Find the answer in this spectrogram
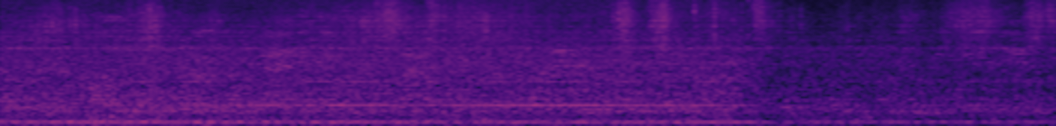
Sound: people chattering

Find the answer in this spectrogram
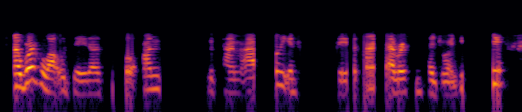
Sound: distorted audio

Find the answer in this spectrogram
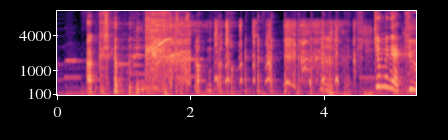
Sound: laughter

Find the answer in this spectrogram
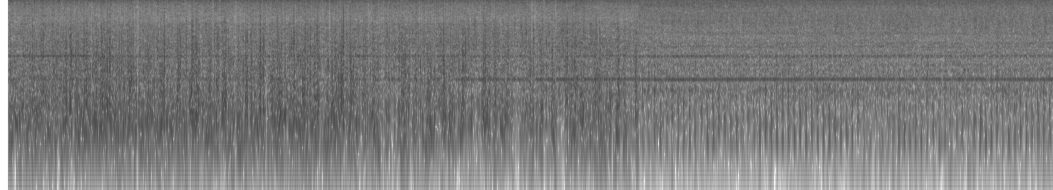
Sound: helicopter Noises

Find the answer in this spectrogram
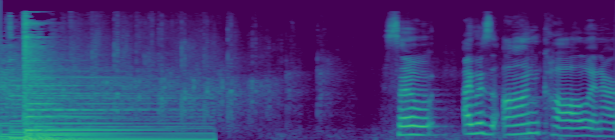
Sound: applause

